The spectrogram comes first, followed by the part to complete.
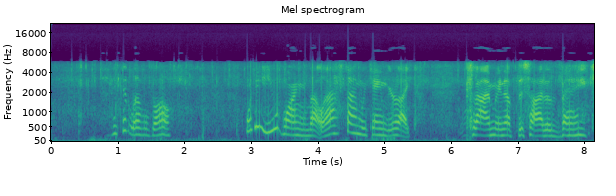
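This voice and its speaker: In an American accent, a playful voice moves at a fairly slow pace with long, frequent pauses, a dry sound with no echo, and light background noise. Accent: rural Southern American, redneck-sounding. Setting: outdoors, hiking. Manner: playful, excitable. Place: forest. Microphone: phone near.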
